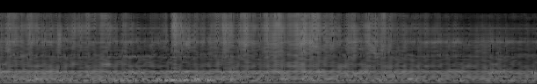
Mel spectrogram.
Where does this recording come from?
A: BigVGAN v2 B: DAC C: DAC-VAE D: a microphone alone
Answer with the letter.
A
